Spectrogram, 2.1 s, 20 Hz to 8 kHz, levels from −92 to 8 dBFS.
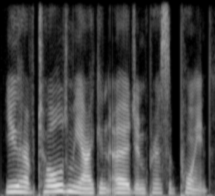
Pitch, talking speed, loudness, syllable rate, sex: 190 Hz, 305 wpm, -15 LUFS, 5.9 syllables/s, female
